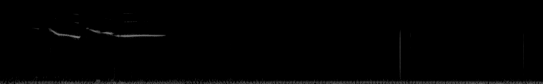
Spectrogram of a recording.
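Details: Eastern Meadowlark living on the grassy fringes of the Mountain Lake Sanctuary, its far-reaching call carrying across a broad territory: two clear, high, slurred whistles sliding downward, followed by a quiet low hum.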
